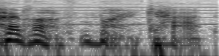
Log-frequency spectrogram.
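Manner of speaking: breathy whisper of love; soft secret whisper. Real, not acted. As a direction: whisper it tenderly to yourself. Whispered aside about cat.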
